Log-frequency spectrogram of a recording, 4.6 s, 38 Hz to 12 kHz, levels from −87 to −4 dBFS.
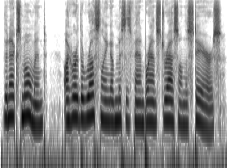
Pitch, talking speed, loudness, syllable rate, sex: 190 Hz, 200 wpm, -16 LUFS, 4.3 syllables/s, female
